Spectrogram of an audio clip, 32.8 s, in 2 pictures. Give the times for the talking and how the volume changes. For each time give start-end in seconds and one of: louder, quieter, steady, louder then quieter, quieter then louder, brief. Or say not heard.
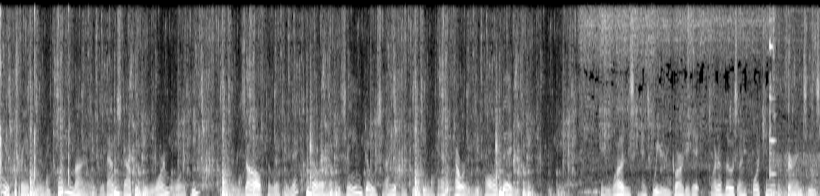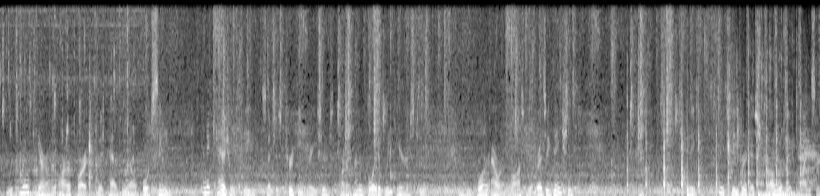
0.0-10.4 steady
12.0-27.9 steady
30.1-32.7 brief.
